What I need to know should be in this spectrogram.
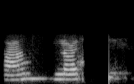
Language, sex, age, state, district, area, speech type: Hindi, female, 60+, Uttar Pradesh, Azamgarh, rural, conversation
